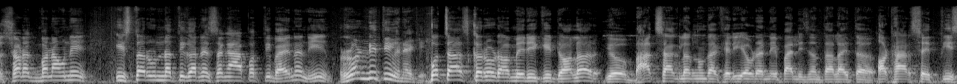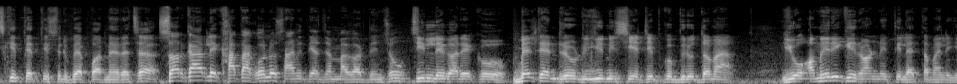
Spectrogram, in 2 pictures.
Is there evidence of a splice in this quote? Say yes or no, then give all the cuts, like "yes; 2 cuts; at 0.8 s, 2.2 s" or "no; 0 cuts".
yes; 7 cuts; at 3.3 s, 4.2 s, 6.0 s, 8.7 s, 11.2 s, 13.6 s, 14.6 s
